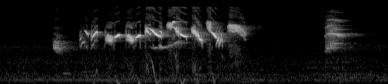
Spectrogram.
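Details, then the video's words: Strong song of a Double-collared seedeater: a two-second run of rapid, high, slurred notes rising and falling in quick succession, followed after a short pause by one brief buzzy note. "coleiro mateiro cantando forte"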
